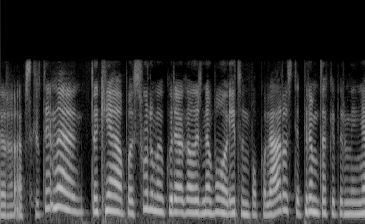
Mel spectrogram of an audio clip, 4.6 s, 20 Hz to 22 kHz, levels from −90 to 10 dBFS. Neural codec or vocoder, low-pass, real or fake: codec, 16 kHz, 2 kbps, X-Codec, HuBERT features, trained on general audio; 7.2 kHz; fake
